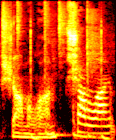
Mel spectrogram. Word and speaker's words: Shyamalan: I don't know how to say his last name properly. – Shyamalan.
